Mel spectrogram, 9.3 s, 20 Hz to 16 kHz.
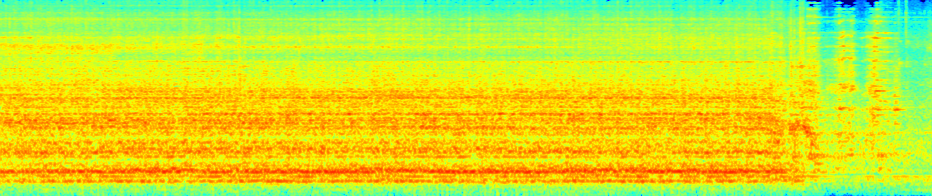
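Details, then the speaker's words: Delta saw converted to metal cutting with a VFD, about 125 feet per minute, fine blade cutting quarter-inch cold rolled steel without lubricant: steady rasping bite with even mid-pitched drone for eight seconds, then stops; cutting smoothly. "and it is cutting alright a little bit slow going because it's a fine blade"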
